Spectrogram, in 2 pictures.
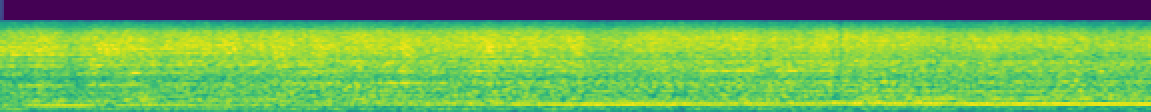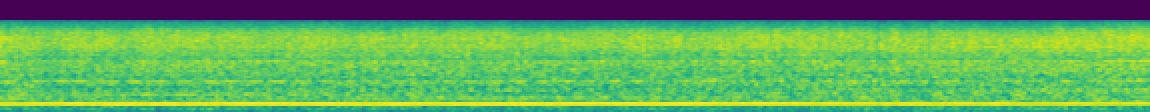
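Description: Brake test stand running with its wheel spinning: a loud machine hum that rises in pitch over the first few seconds and then holds steady, over a dense rushing noise.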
